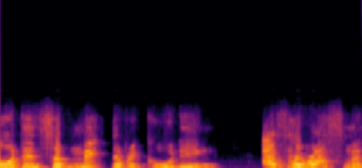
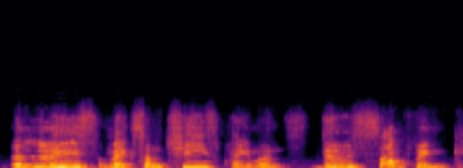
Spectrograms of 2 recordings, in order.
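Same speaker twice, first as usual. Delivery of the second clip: usual speaking voice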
